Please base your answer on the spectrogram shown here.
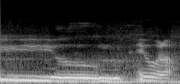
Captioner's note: engine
